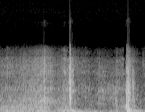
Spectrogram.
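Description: A skateboard clacks and grinds on a ledge.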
